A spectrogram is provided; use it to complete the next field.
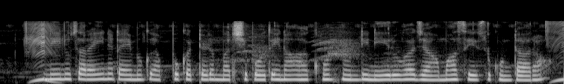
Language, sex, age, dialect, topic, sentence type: Telugu, female, 18-24, Southern, banking, question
